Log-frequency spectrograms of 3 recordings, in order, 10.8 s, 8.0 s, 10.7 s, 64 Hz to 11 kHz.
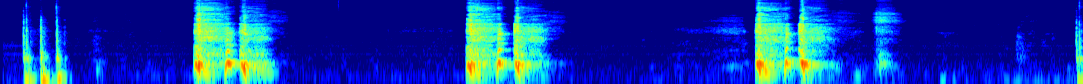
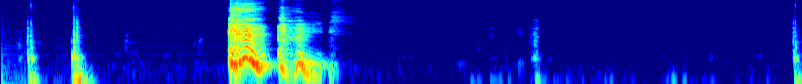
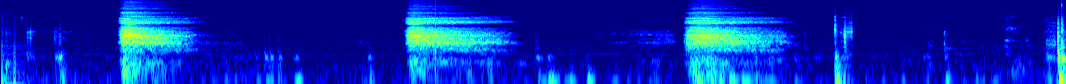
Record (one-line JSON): {"three_cough_length": "10.8 s", "three_cough_amplitude": 24243, "three_cough_signal_mean_std_ratio": 0.3, "cough_length": "8.0 s", "cough_amplitude": 32438, "cough_signal_mean_std_ratio": 0.23, "exhalation_length": "10.7 s", "exhalation_amplitude": 4186, "exhalation_signal_mean_std_ratio": 0.37, "survey_phase": "beta (2021-08-13 to 2022-03-07)", "age": "65+", "gender": "Male", "wearing_mask": "No", "symptom_cough_any": true, "smoker_status": "Prefer not to say", "respiratory_condition_asthma": false, "respiratory_condition_other": false, "recruitment_source": "REACT", "submission_delay": "6 days", "covid_test_result": "Negative", "covid_test_method": "RT-qPCR"}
